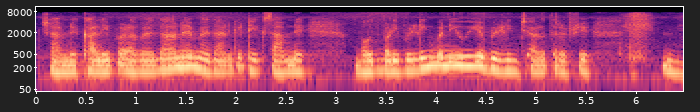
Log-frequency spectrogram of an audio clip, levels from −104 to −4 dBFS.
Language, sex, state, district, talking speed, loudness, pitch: Hindi, female, Haryana, Jhajjar, 185 wpm, -18 LUFS, 170 Hz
